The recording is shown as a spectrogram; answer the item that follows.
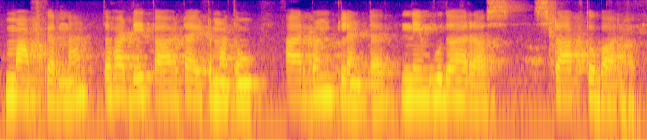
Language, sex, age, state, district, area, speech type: Punjabi, female, 30-45, Punjab, Mansa, urban, read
